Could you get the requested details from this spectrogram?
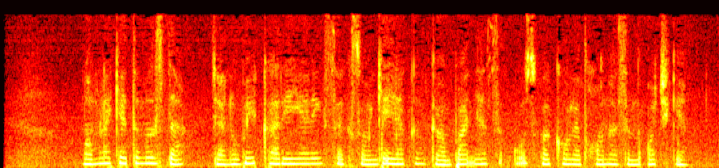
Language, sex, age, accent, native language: Uzbek, female, 19-29, Buxoro, Uzbek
